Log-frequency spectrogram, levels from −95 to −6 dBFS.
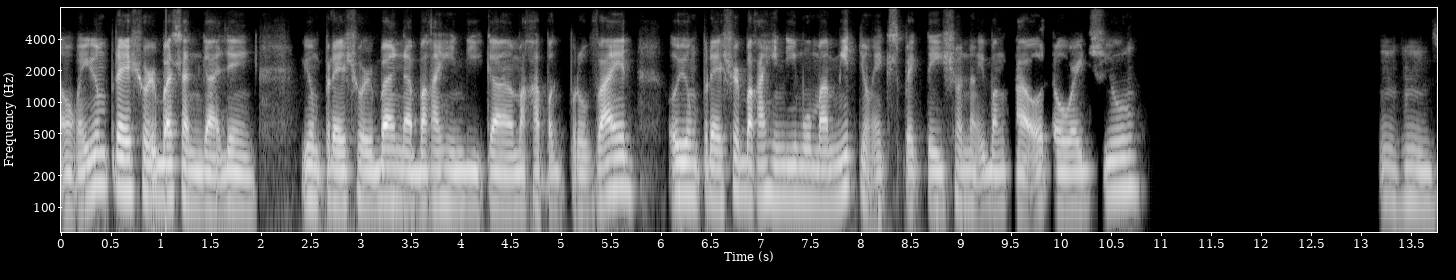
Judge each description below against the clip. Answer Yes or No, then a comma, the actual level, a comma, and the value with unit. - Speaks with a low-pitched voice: Yes, low, 115 Hz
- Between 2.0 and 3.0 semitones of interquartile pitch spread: Yes, narrow, 2.6 semitones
